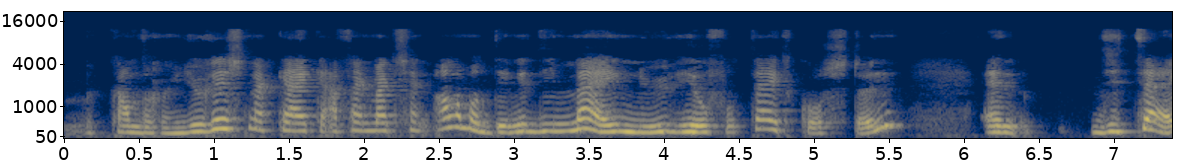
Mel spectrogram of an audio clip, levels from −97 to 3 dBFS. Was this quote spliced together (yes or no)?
no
